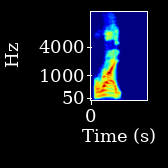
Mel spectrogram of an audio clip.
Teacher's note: Porque ellos, la R, ellos se retrofleja. Right. Y la lengua se dobla, ¿no?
